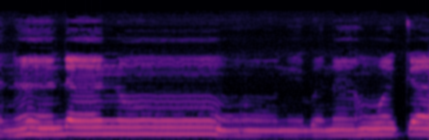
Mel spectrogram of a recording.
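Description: A man reciting the Quran in a melodic chant. He holds one long drawn-out note, steps down to a lower held note about two seconds in, then ends on a few shorter, wavering phrases.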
